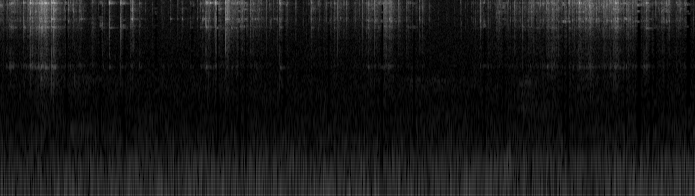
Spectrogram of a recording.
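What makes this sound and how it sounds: A stack of silver metal curtain rings is held in one hand while the thumb and fingers of the other hand flick and riffle across the ring edges. Quiet, bright metallic clinks and jangles come in rapid clusters, with louder bursts near the start, around two seconds, and toward the end. Each clink dies away almost instantly.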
